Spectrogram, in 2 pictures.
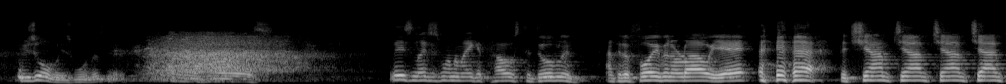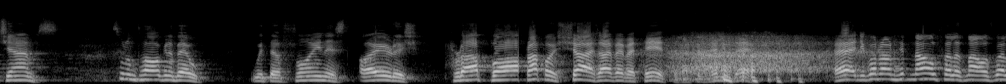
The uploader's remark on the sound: live from Liberty Hall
